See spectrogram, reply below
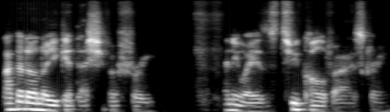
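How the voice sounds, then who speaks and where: A man's voice: on the low side, brisk, fairly bright tone, husky. A man playing a guarded, weary brother in a drama table read, speaking tersely in casual slang. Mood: guarded, dismissive. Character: guarded, weary brother, stubborn and self-reliant. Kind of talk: scripted table read acting.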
